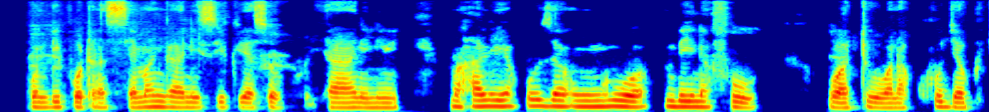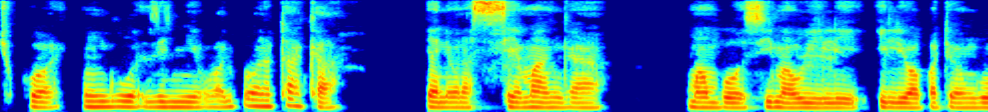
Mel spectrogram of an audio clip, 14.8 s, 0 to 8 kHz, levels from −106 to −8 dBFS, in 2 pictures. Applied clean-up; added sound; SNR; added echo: none; none; none; none.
